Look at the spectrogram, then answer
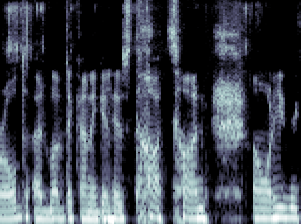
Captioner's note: chuckling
